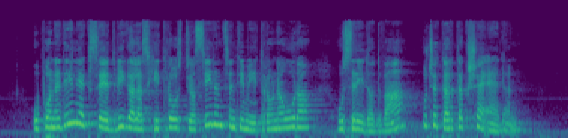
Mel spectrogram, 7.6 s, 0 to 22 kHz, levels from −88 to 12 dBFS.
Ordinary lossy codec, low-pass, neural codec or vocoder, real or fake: AAC, 32 kbps; 19.8 kHz; vocoder, 48 kHz, 128 mel bands, Vocos; fake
